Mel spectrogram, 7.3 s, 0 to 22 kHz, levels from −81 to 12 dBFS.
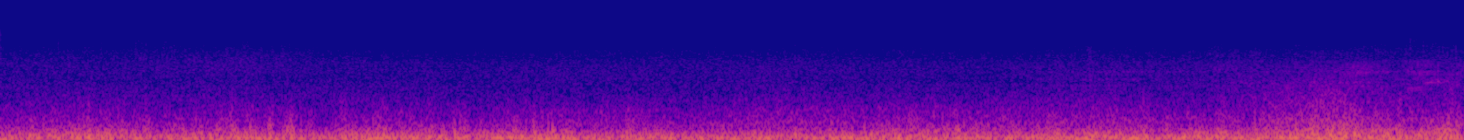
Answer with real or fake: real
